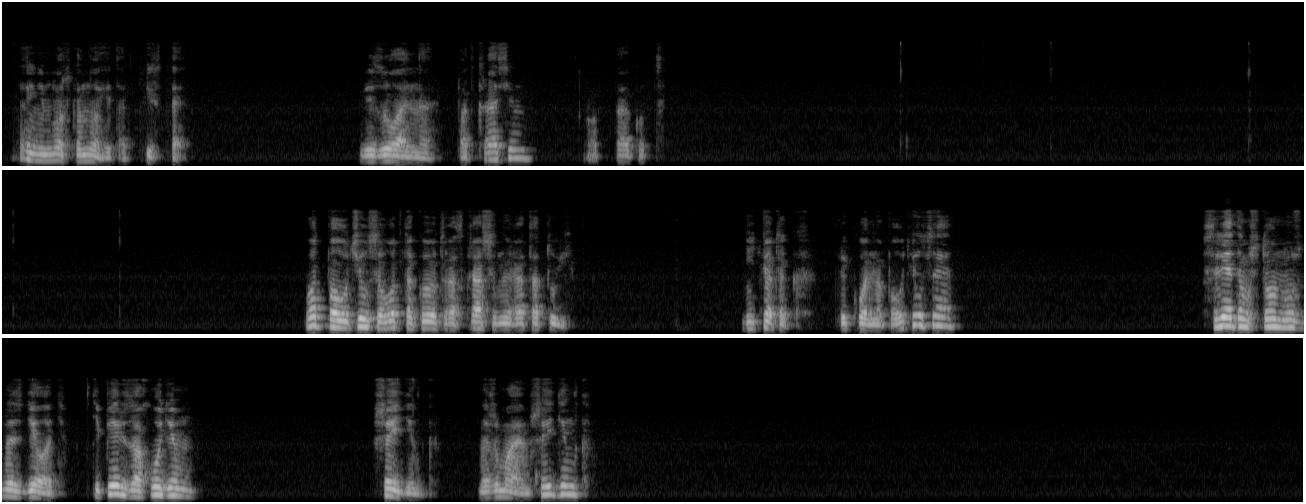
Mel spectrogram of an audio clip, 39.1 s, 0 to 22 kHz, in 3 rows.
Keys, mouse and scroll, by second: 1.4 click, 9.5 middle click, 9.5 scroll up 1, 10.8 click, 15.4-16.2 scroll down 8, 16.3 middle click, 18.1-18.6 scroll up 2, 19.3 shift+middle click, 20.6 middle click, 22.7-23.6 scroll up 5, 23.6-24.5 scroll down 6, 24.5-25.0 scroll down 3.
